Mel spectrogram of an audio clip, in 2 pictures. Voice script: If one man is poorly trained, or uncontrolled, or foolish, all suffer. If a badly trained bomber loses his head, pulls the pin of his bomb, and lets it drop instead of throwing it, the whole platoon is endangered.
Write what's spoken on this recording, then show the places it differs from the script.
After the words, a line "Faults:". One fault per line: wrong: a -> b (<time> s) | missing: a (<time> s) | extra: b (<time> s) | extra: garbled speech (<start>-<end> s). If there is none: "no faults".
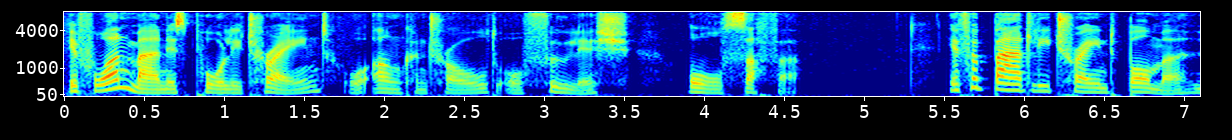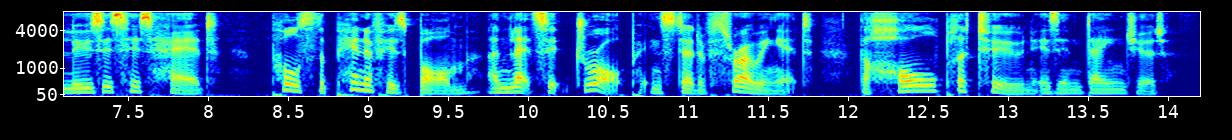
If one man is poorly trained, or uncontrolled, or foolish, all suffer. If a badly trained bomber loses his head, pulls the pin of his bomb, and lets it drop instead of throwing it, the whole platoon is endangered.
Faults:
no faults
